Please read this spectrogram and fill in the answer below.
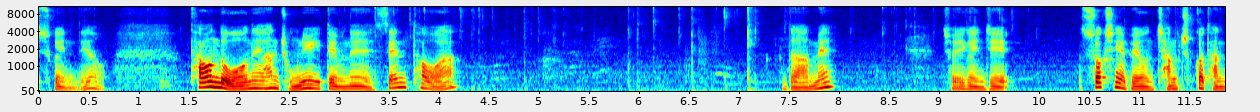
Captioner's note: typing hard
